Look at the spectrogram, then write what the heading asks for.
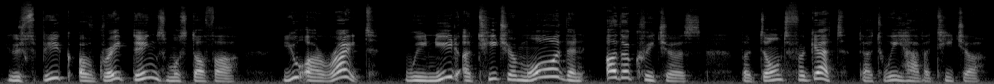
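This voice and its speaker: Woman reading as a wise storybook father, expressive delivery. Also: fairly low pitch, unhurried, dry recording. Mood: approving. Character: wise, kindly father gently teaching his son.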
